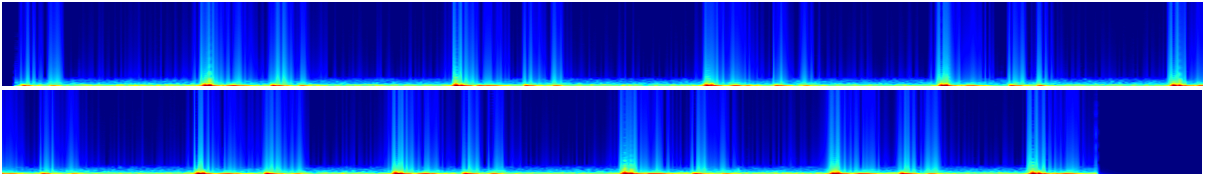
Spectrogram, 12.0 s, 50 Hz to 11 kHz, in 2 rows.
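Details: USMLE teaching example: slow, low-pitched heartbeat about 52 a minute, with a soft extra thud after the second sound; S3 heart sound (ventricular gallop).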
